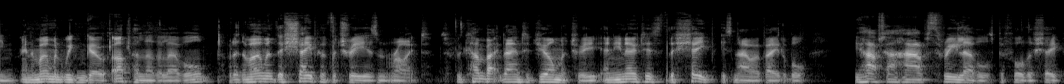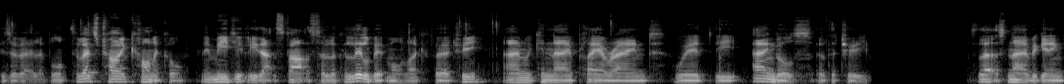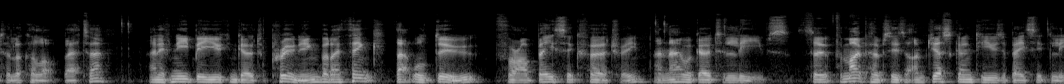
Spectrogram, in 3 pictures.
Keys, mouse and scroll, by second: 1.1 KP_1, 2.1-3.2 scroll down 1, 3.4 shift+middle click, 4.3 click, 10.6 click, 15.2 click, 19.8 click, 21.1-22.4 scroll up 1, 23.0-24.8 scroll down 1, 25.1 middle click, 27.7 click, 29.6-30.1 scroll up 1.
